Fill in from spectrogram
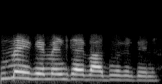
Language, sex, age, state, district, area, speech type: Hindi, female, 18-30, Rajasthan, Nagaur, rural, conversation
